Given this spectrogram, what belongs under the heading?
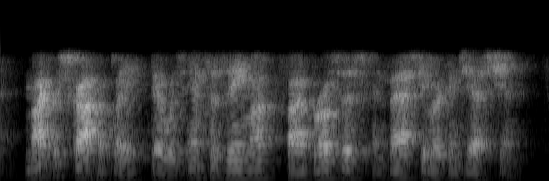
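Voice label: male reverberant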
